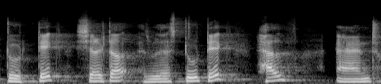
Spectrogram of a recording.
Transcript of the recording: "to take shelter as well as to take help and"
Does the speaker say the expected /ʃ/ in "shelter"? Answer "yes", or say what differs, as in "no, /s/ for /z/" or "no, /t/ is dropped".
yes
